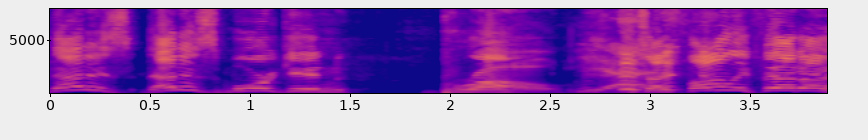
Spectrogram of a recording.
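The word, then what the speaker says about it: Breault: And that is that is Morgan Bro, which I finally found out how to say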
